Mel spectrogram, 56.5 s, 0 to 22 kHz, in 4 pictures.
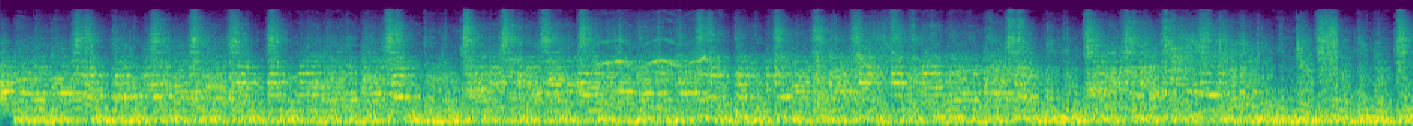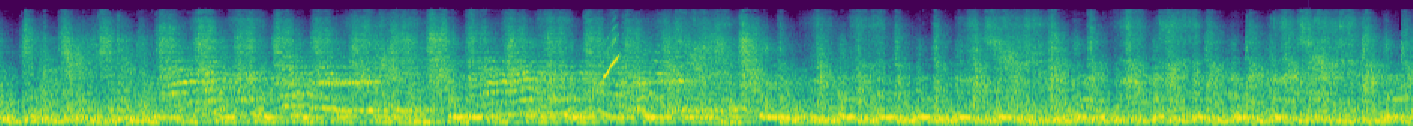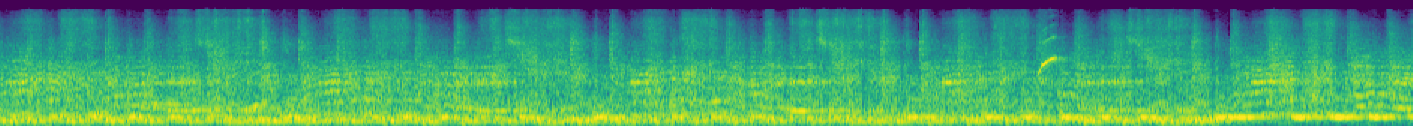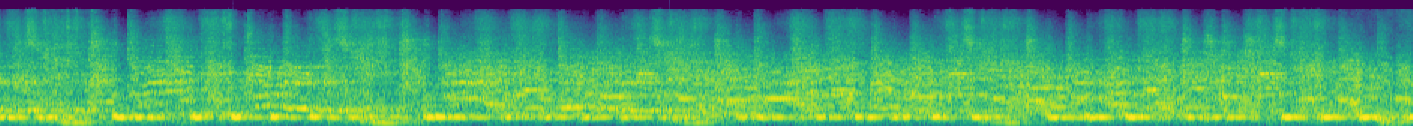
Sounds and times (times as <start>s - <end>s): Techno: 0.0s - 56.5s.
